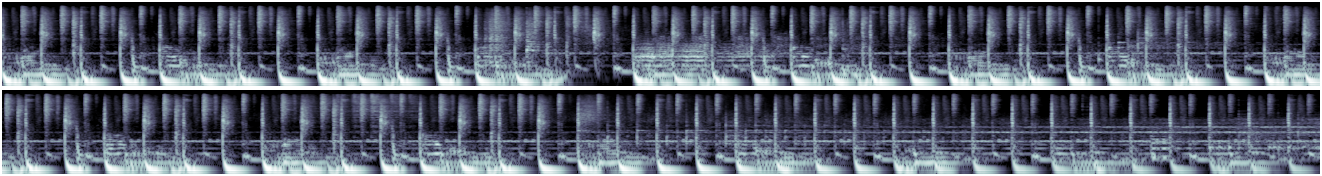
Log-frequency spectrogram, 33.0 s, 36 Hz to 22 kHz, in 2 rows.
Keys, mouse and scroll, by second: 27.1-30.2 middle drag, 28.7 KP_3, 30.2 z, 32.2-32.9 middle drag.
